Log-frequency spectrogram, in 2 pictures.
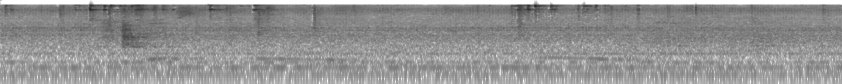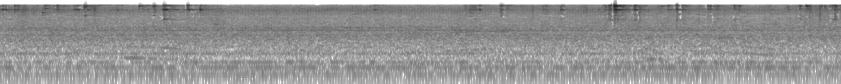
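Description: A steady machine hum made of several held low pitches, with faint short whines from a dog and light jingling of its collar chain over it. A single sharp click comes near the end.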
